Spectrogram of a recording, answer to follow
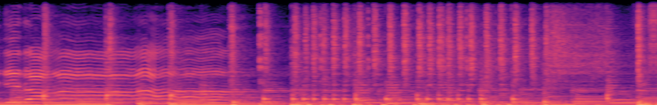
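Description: Live bachata band playing an instrumental passage: a lead guitar melody over bass and percussion, turning to a fast run of repeated notes about halfway through.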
